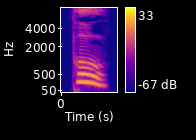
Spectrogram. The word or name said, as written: ಪೋ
